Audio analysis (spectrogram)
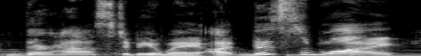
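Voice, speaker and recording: A woman's voice: medium pitch, animated, fairly quick. A woman livestreaming gameplay commentary, emotive and chatting to her viewers, sometimes trailing off. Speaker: VTuber streamer. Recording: loud game music behind voice. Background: video game music.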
